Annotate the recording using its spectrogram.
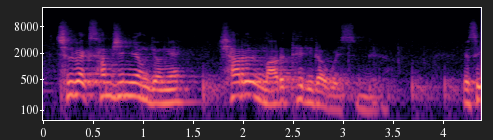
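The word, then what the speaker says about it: Charles: 그래서 아까 클로비스를 통해서 496년 이렇게 내려오던 그 왕의 가문이 끝나버리고 샤를은 이제 독일말로 카를이거든요. 이게 불어말로 샤를이고 독일식 발음으로 카를이니까 이 샤를 즉 카를 왕조가 새로 시작해요.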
